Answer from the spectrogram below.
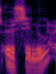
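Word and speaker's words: ECNou: Ça s'écrit E majuscule C majuscule N majuscule O U minuscule. On prononce E c'est nous.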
